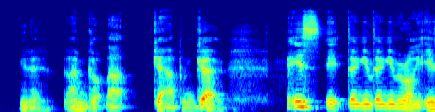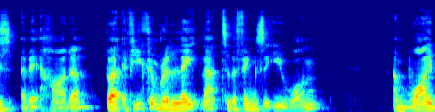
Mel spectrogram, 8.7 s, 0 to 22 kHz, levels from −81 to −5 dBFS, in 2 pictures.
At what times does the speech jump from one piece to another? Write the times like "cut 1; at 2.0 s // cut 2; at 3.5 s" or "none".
cut 1; at 1.5 s // cut 2; at 2.9 s // cut 3; at 3.7 s // cut 4; at 5.3 s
